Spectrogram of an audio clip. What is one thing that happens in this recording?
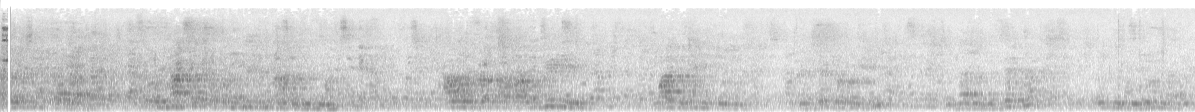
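A man speaks calmly and steadily into a microphone.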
